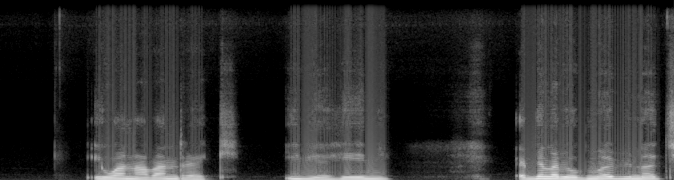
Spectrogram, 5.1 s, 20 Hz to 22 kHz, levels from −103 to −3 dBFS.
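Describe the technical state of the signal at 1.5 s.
A filter restarted on every block is audible at 1.5 s, as it is across the whole of the speech. The filter discards its internal state at each block boundary and begins again from silence, so every block opens with a small transient. Those transients repeat at 100 Hz, which points to blocks of about 10 ms. They form a steady buzz under the speech whose loudness rises and falls with the signal's level.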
